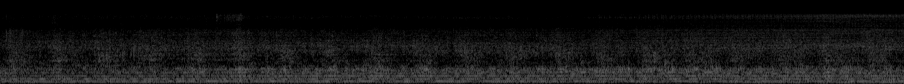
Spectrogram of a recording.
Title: WORN BEARINGS HEADACHE!!! Troubleshoot and fit a fully automatic machine making noise when loaded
